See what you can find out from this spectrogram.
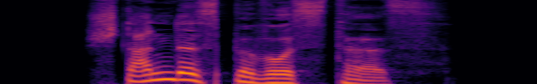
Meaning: strong/mixed nominative/accusative neuter singular of standesbewusst
- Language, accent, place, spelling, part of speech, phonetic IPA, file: German, Germany, Berlin, standesbewusstes, adjective, [ˈʃtandəsbəˌvʊstəs], De-standesbewusstes.ogg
